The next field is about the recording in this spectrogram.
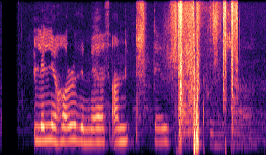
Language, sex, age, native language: Icelandic, male, 11, Icelandic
